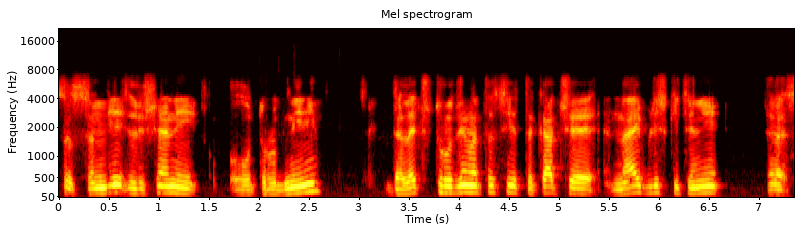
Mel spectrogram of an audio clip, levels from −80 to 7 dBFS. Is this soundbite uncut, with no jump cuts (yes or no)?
yes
